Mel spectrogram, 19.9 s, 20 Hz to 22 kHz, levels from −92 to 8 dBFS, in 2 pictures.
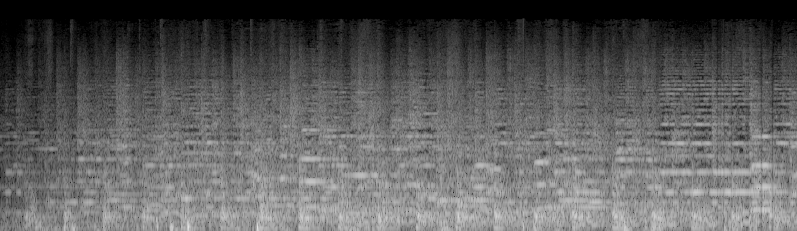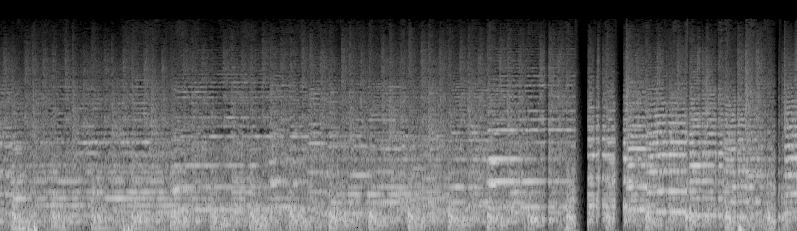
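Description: Repeated packet loss (robotic sound) breaks up the audio three times: 8.95 to 9.68 s, 16.77 to 17.77 s, and 18.27 to 19.89 s. Chunks of audio went missing or arrived too late in quick succession, and each hole was patched by stretching the preceding sound. This gives a choppy stutter. The middle stretch is worst, with about a third of it patched and one gap near 150 ms. The other two are bursts of tiny dropouts.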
